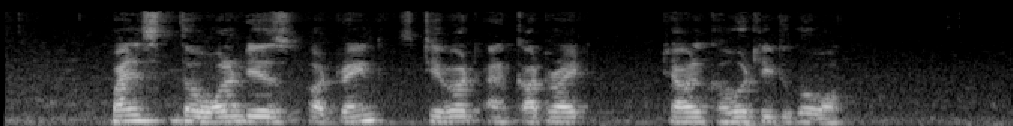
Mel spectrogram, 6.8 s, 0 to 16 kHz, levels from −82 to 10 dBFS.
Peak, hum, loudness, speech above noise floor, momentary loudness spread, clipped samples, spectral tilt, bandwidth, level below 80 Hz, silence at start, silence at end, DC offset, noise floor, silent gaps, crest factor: -2 dBFS; none; -16 LUFS; 33 dB; 10 LU; under 0.1%; -6.5 dB/octave; 11.5 kHz; -46 dBFS; 0.2 s; 1.15 s; under 0.1%; -48 dBFS; none; 16 dB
